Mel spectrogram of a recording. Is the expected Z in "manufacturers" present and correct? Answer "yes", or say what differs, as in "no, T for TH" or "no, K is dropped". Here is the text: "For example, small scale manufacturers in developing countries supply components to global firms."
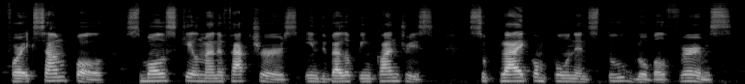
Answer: no, S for Z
